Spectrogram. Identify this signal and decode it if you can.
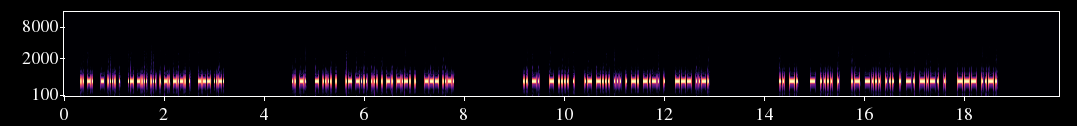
Morse code, heard as a keyed tone, about 46 wpm, 700 Hz. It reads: IN THE ABSENCE OF IN THE ABSENCE OF IN THE ABSENCE OF IN THE ABSENCE OF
